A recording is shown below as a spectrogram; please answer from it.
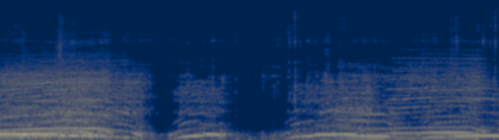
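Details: Hereford calves, a sale lot of young males and females, mooing: several overlapping harmonic bawls, some holding level and some arching, in two bursts split by a short pause.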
